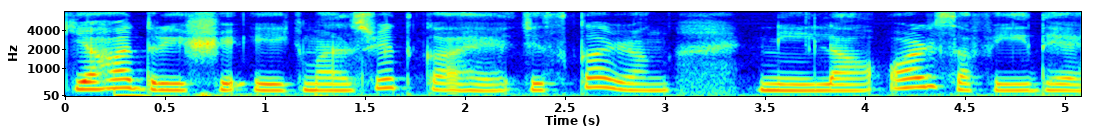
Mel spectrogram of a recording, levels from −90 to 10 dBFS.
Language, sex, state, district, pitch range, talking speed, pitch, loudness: Hindi, female, Jharkhand, Ranchi, 220-260 Hz, 140 wpm, 230 Hz, -20 LUFS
